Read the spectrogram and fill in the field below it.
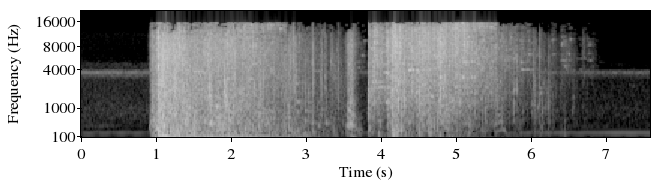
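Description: A window is smashed and glass shatters loudly.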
